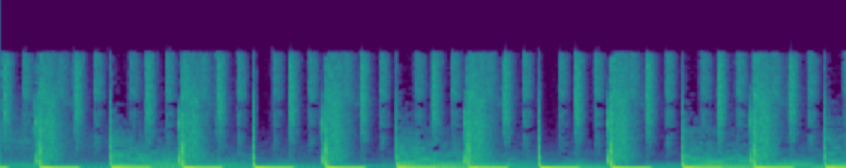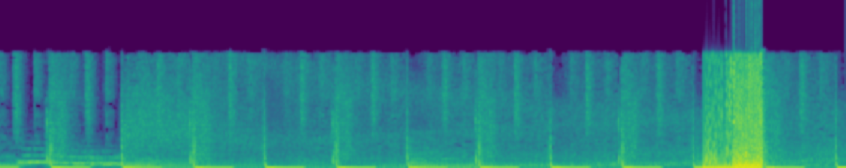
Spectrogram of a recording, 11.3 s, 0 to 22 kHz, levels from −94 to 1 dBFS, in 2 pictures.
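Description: From 10.33 to 10.72 s the audio turns into violently loud, harsh distortion, likely from signed and unsigned mixed up in 16-bit samples; the waveform leaps rail to rail at each zero crossing, and the spectrogram fills with broadband energy.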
